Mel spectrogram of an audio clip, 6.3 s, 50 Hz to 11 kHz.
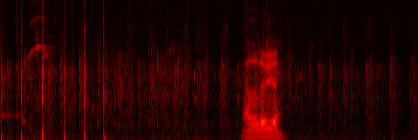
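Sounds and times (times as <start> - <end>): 
audience applause with sharp distinct claps: 0.0 - 6.2
whistle: 0.2 - 0.9
speech: 3.6 - 4.4.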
